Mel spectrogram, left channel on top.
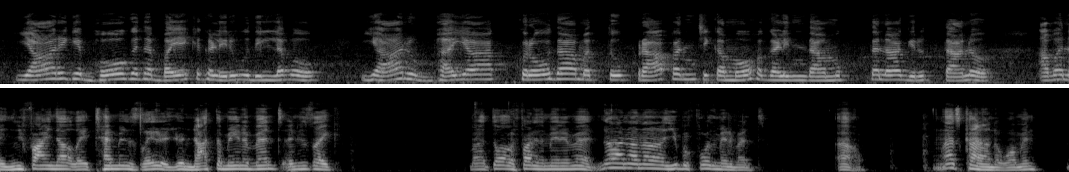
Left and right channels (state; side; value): different; both; correlation 0.01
